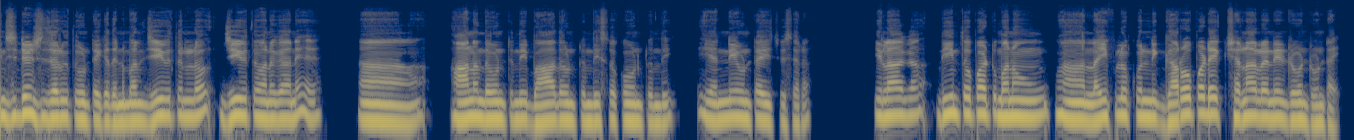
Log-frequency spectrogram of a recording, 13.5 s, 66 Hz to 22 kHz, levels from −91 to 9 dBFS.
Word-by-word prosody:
Incidents 180 0 +2
జరుగుతూ 170 0 +1
ఉంటాయి 150 0 -2
కదండీ! 145 0 +1
మన 150 0 +2
జీవితంలో. 180 0 0 0.3
జీవితం 180 0 +2
అనగానే 165 +3 0 0.6
ఆహ్, 145 -2 +1 0.5
ఆనందం 165 0 +3
ఉంటుంది, 155 +1 -2
బాధ 150 +2 +1
ఉంటుంది, 145 0 -1
సుఖం 155 0 -3
ఉంటుంది, 140 0 -3 0.4
ఇయన్నీ 160 +1 +1
ఉంటాయి 155 -1 -1
చూసారా? 140 0 -9 0.7
ఇలాగ 180 +1 +1 0.4
దీంతో 195 0 +2
పాటు 195 -1 +1
మనం 175 0 +4 0.5
ఆహ్, 160 -1 +4
లైఫ్‌లో 175 +4 0
కొన్ని 170 -2 +2
గర్వపడే 195 +4 +2
క్షణాలు 175 +1 +1
అనేటువంటివి 155 -4 0
ఉంటాయి. 125 -5 -6
160 Hz, 130 wpm, -20 LUFS, 150-180 Hz, 0.7 s, మనం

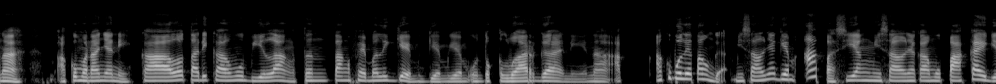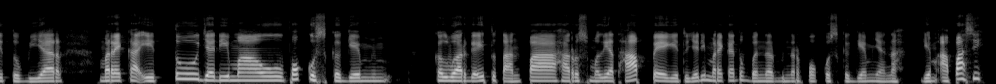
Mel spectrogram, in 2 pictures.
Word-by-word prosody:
Nah, 150 -6 +2 0.3
aku 140 +6 -6
mau 175 -1 +2
nanya 170 0 +2
nih, 130 -5 -5
kalau 175 +3 +4
tadi 195 -1 -1
kamu 190 0 0
bilang 165 -2 -1
tentang 180 +2 -3
family 180 0 -2
game, 150 -8 -2
game-game 135 +1 -3
untuk 145 +1 -5
keluarga 155 +1 +1
nih, 125 -1 -12
nah, 135 -1 -6
ak 150 - -10 0.3
aku 205 +7 -4
boleh 270 -4 +3
tahu 240 -7 -1
nggak - - -8
misalnya 190 +8 -2
game 230 -4 -1
apa 310 - 0
sih 190 +6 -3
yang 190 -1 -1
misalnya 170 -1 -1
kamu 170 -1 -1
pakai 185 +5 +2
gitu, 160 -3 -3
biar 150 +2 +1 0.4
mereka 175 +1 +4
itu 245 +11 +1
jadi 190 -1 +3
mau 185 0 +4
fokus 230 -4 +2
ke 165 - 0
game 160 +2 -2 0.4
keluarga 170 -2 +4
itu 185 +3 -1
tanpa 165 +4 +3
harus 160 0 -2
melihat 155 0 0
HP, 155 -4 +3
gitu. 140 - -12
Jadi 175 +7 0
mereka 175 0 -1
itu 175 - -7
benar-benar 145 -3 -4
fokus 145 0 -5
ke 145 -2 -7
game-nya. 145 0 -4
Nah, 135 0 -5 0.2
game 150 +1 -2
apa 250 +11 +5
sih? 270 +2 -3
170 Hz, 170 wpm, -23 LUFS, 150-185 Hz, 0.4 s, apa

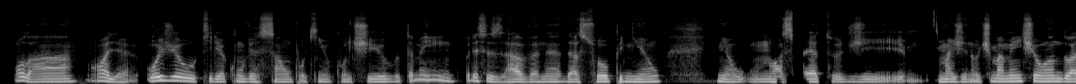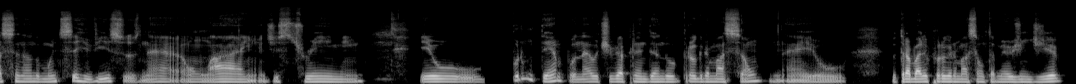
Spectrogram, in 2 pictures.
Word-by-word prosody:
Olá. 130 -3 -1
Olha, 140 -9 -2
hoje 180 +3 +3
eu 155 -5 +3
queria 130 -1 -4
conversar 125 -2 -4
um 120 0 -4
pouquinho 65 - -8
contigo, 125 - -4
também 210 -7 -2
precisava, 120 -5 -1
né, 125 +1 -3
da 125 -1 -2
sua 135 +3 0
opinião 130 -1 0 0.6
em 135 - 0
algum 125 +1 -4
aspecto 125 +1 -3
de 120 -1 -4 0.3
imagina, 125 -2 -1
ultimamente 140 +1 +1
eu 140 -1 +3
ando 135 -1 +3
assinando 130 0 +1
muitos 135 +5 -1
serviços, 140 -1 +1
né, 130 0 -3
online, 120 - +1
de - - -7
streaming. 130 +1 0 0.6
Eu 130 -2 +4 0.3
por 190 - +1
um 265 - -1
tempo, 150 - +1
né, 120 +1 -1
eu 130 - +2
tive 130 +1 +1
aprendendo 130 -1 +3
programação, 135 +2 +1
né, 65 - -2
eu 60 0 -2 0.4
eu - - -4
trabalho 125 +1 +7
com 125 - -8
programação 125 -2 +3
também 125 +1 0
hoje 120 0 +3
em 120 - +1
dia, 130 +5 +4
125 Hz, 135 wpm, -24 LUFS, 120-135 Hz, 0.6 s, trabalho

